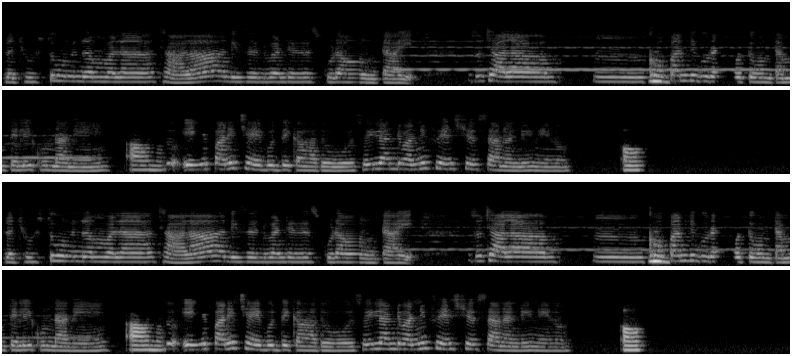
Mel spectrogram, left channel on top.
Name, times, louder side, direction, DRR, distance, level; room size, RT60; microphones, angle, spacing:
voice 1, 0.0-4.3 4.7-5.6 5.9-9.0 9.5-13.6, right 1 dB, 25° right, 0.7 m, -32 dB
Wind instrument woodwind instrument, 3.9-8.9, left 8 dB, 30° left, 0.6 m, -43 dB
voice 2, 9.1-9.5 14.1-14.3, right 6 dB, 85° right, 0.3 m, -22 dB
2.9 x 2.0 x 3.5 m
head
